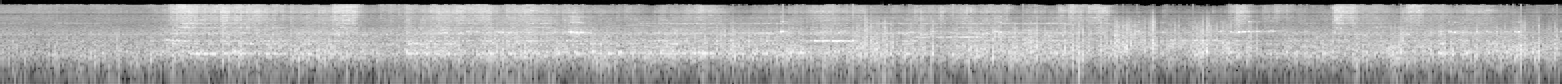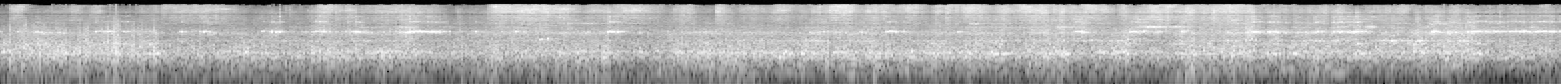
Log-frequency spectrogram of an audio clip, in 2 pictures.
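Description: Wheels of a steam-hauled passenger train running on the rails, heard close to the coaches: a steady rumble and clatter, getting louder about two seconds in. Through it a high-pitched wheel squeal keeps coming and going, the flanges grinding against the rails.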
